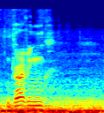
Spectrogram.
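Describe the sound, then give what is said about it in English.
Steady low rumble of road noise from inside a moving car, a mother's car being driven home, constant throughout, with a brief burst of a voice near the start riding over the drone. “Driving my mum's car home.”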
